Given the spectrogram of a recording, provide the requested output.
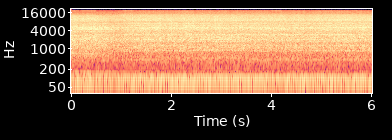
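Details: Porsche 928 V8 idling during an ignition timing check with a strobe on cylinder 1, which reads about 10 degrees before. Deep, slightly lumpy idle with an uneven beat while the mixture is still being set.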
